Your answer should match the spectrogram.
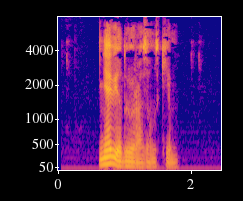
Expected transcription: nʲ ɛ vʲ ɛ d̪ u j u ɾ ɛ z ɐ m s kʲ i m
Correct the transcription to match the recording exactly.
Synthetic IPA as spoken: nʲ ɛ vʲ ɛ d̪ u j u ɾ a z ɐ m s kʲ i m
